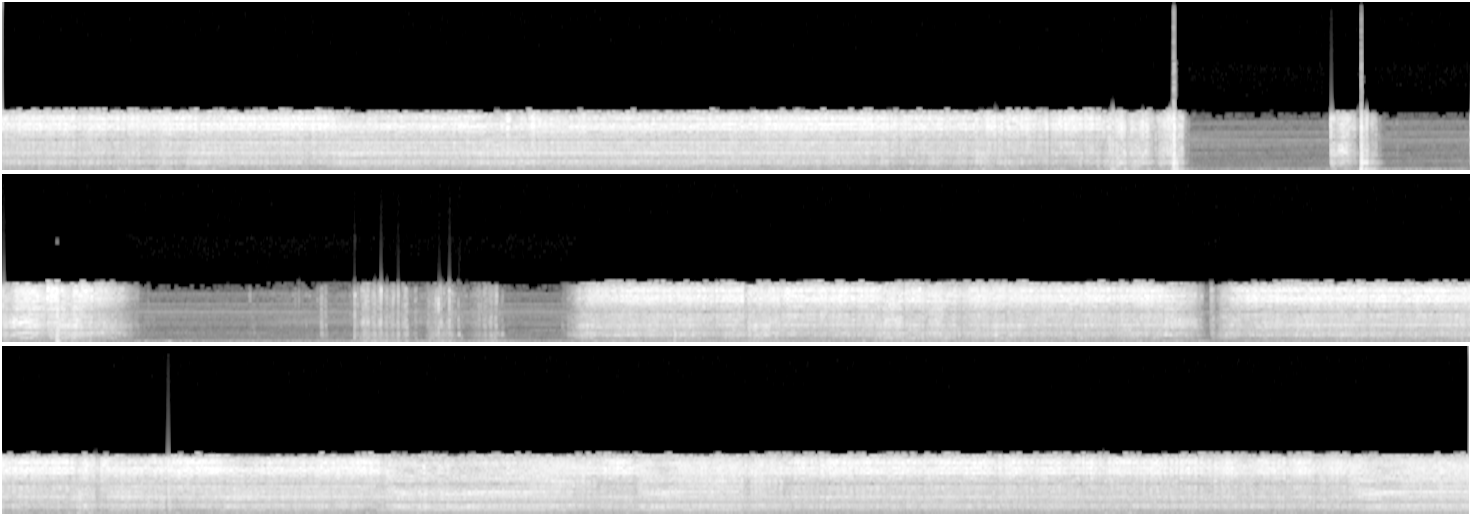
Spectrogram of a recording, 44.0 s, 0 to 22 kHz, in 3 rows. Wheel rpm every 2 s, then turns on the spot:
160, 160, 160, 160, 160, 120, 20, 90, 10, 10, 90, 160, 160, 110, 160, 160, 160, 160, 160, 160, 160, 160.
18-20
